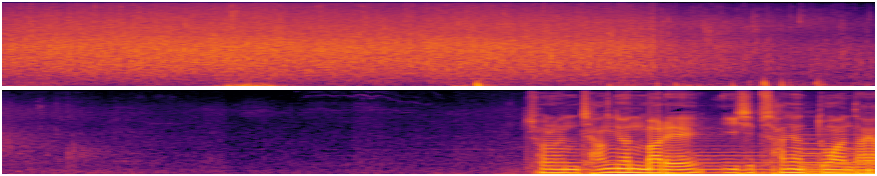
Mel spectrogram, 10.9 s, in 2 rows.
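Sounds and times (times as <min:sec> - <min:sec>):
audience applause: 0:00.0 - 0:05.9
speech: 0:08.8 - 0:10.9.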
